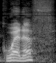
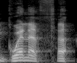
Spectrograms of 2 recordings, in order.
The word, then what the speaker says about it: Gwyneth: all right I know I just said Gweneth or I didn't pronounce the th as like I'm from some low socio-economic background I meant to say Gwyneth Gweneth your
